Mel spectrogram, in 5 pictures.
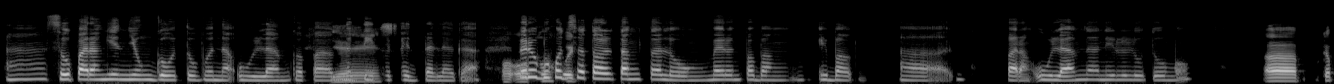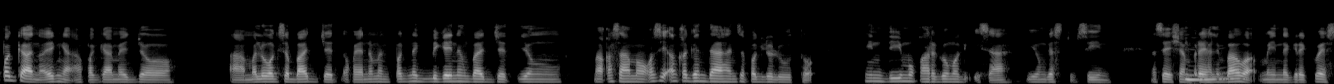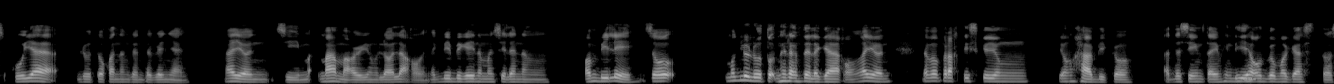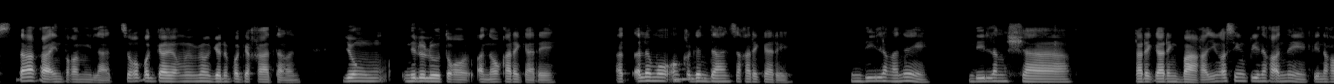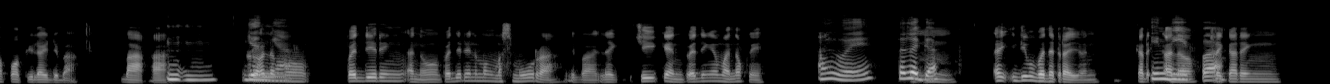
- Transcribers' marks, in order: in English: "go to"; gasp; laughing while speaking: "magluluto na lang talaga ako"; laughing while speaking: "hindi ako gumagastos, nakakain pa kaming lahat"; other background noise; tapping
- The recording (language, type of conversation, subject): Filipino, podcast, Anong libangan ang bagay sa maliit na badyet?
